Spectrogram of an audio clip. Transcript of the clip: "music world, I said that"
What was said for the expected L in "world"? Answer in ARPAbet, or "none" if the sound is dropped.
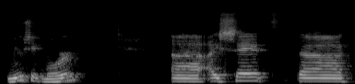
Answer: none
